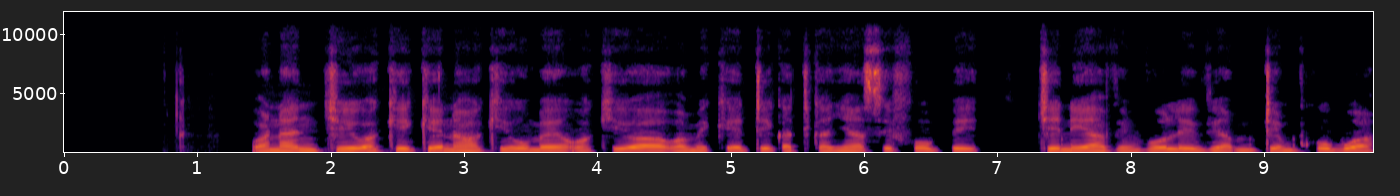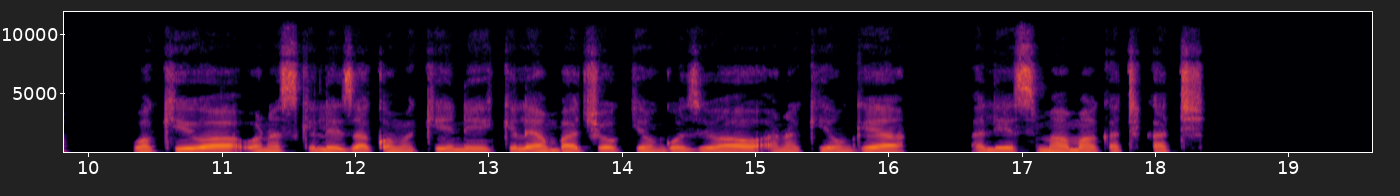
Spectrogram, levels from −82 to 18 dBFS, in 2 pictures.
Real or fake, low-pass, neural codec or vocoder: real; 10.8 kHz; none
